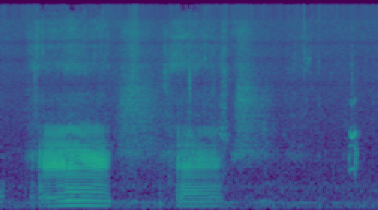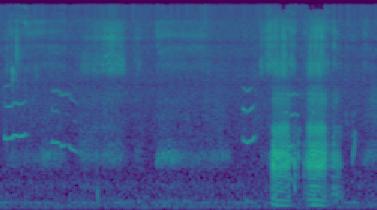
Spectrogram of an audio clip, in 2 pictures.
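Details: Chihuahua mother dog, lying with her pups, snoring: a few loud, low, vibrating snorts separated by quiet breathing.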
